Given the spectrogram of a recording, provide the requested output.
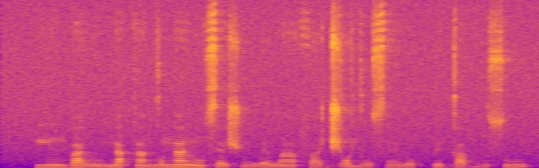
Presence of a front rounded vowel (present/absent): absent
